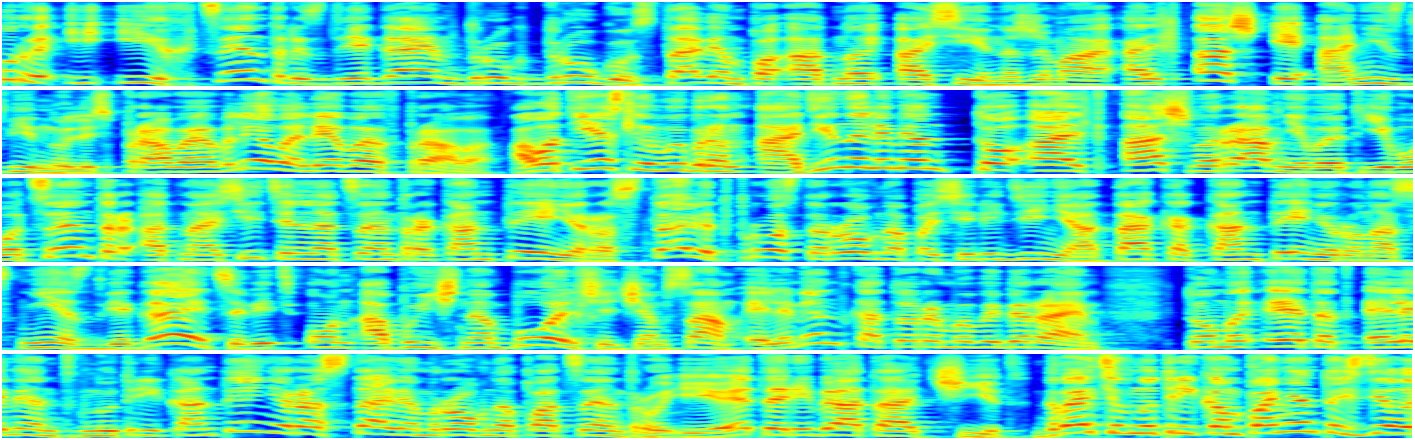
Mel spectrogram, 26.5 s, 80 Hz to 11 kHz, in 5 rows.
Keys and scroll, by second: 3.7 alt+h, 9.3 alt+h.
